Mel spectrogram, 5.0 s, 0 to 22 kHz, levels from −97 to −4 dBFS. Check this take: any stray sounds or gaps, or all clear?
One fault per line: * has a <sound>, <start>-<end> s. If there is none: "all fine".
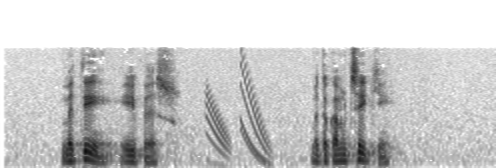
* has a chirp, 2.0-2.7 s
